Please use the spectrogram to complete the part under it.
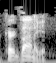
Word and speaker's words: Kurt Vonnegut: Is that the way to pronounce his name? – Sure, Kurt Vonnegut.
